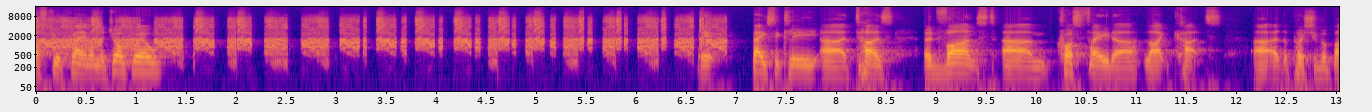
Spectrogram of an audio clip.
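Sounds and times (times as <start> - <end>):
dj scratch sample cuts: 0.0 - 6.9.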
